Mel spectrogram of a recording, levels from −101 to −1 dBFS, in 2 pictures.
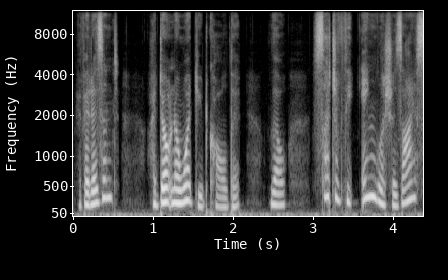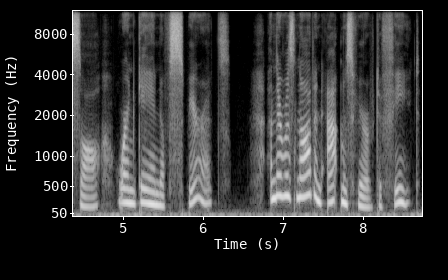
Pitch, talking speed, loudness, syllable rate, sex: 230 Hz, 215 wpm, -20 LUFS, 5.9 syllables/s, female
